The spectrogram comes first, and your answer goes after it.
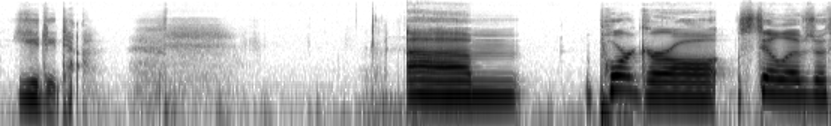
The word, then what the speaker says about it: Judyta: There is the detective who everybody calls Judy, but her name is Judita. Judyta, pronounced Judita.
